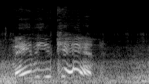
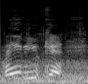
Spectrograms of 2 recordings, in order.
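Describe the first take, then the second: First: High, slow words through laughter; laughing. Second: Said in the usual way. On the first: Real, not acted. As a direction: giggle the words out. Still laughing at own joke.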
